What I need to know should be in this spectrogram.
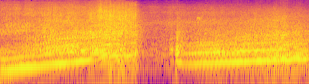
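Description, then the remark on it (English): A high-spec racing car engine on a track screams loudly at high revs, pitch climbing as it accelerates, cutting out briefly on a gear change, then wailing upward again. “You know, there's nothing like a really high spec screaming racing car on a track to get things going.”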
